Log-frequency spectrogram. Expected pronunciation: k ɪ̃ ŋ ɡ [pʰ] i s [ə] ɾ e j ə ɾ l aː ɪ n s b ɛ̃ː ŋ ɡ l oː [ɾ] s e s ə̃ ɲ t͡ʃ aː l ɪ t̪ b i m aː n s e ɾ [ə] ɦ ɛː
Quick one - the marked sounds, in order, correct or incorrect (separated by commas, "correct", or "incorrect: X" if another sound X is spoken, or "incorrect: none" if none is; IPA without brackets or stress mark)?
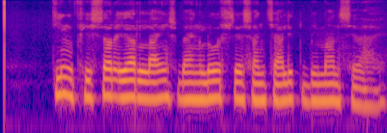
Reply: correct, correct, correct, incorrect: a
